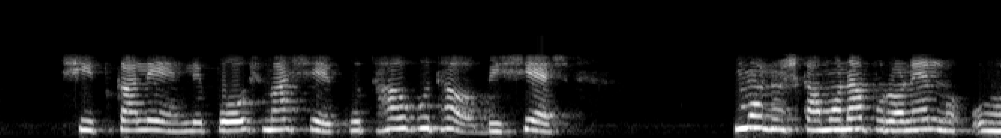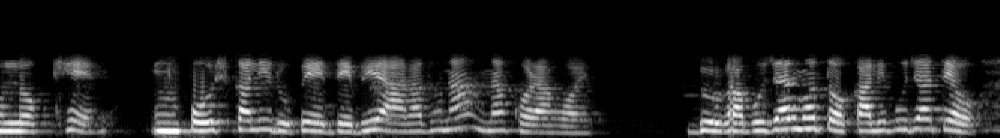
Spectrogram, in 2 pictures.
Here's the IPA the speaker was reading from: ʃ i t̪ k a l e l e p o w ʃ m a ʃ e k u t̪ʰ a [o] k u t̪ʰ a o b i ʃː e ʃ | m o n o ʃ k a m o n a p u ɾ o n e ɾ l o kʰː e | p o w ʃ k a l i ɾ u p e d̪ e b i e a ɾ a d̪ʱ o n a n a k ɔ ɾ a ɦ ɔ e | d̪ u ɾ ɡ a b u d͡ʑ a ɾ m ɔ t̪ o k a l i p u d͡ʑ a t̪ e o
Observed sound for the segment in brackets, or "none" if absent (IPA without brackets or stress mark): o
